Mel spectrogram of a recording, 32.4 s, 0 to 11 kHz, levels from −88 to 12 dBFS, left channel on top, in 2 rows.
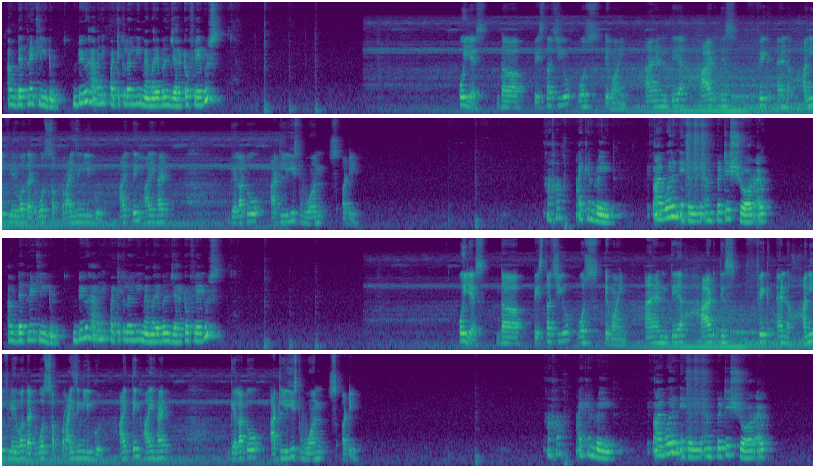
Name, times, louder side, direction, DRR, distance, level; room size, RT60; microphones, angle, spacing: voice 1, 0.1-4.4 27.1-28.6 29.2-31.5, left 2 dB, 70° left, 1.3 m, -22 dB
sound 1, 7.3-21.9, left 1 dB, 50° left, 1.5 m, -40 dB
voice 2, 9.1-9.6 9.9-12.5 12.8-14.7 15.1-18.2 18.5-19.5 20.7-23.3, right 3 dB, 55° right, 1.4 m, -26 dB
13.0 x 9.3 x 2.5 m
head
